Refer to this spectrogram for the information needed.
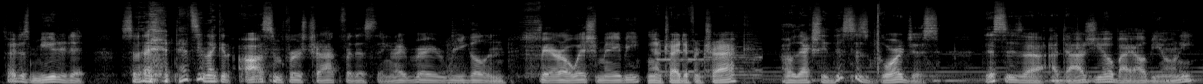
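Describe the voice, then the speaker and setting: Low-voiced man with creaky fry, wry hands-on demonstrator, unscripted and excitable, clear music behind him. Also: moderate pace. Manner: wry, excitable, talking to himself while tinkering. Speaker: vintage electronics seller demonstrating a device. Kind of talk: casual off-the-cuff product demo. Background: music from the player being tested.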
